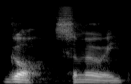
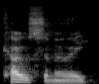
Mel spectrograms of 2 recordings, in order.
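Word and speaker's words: Ko Samui: go to uh go it's actually pronounced go Samui but the the English call it K Samui um in Thailand because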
